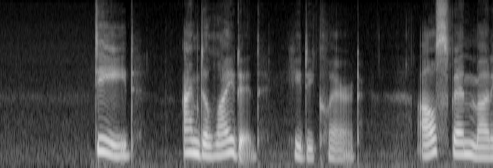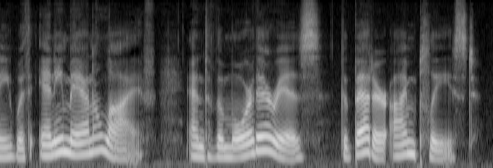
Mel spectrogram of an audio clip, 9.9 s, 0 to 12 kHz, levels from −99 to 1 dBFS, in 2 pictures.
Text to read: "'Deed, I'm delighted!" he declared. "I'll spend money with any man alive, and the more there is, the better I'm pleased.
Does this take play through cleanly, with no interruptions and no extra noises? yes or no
yes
